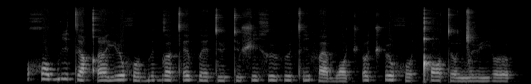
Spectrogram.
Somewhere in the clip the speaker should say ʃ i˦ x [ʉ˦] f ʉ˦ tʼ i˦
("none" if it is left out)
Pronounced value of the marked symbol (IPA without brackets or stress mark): ʉ˦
